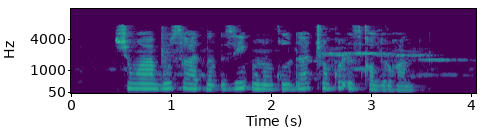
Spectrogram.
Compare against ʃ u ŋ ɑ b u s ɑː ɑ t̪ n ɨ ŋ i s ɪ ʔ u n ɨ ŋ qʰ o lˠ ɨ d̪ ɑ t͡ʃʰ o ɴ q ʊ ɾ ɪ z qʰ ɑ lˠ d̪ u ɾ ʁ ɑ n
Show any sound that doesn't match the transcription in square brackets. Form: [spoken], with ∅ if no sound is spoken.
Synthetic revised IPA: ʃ u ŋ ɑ b u s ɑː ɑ t̪ n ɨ ŋ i [z] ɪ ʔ u n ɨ ŋ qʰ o lˠ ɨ d̪ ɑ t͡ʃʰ o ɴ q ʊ ɾ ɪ z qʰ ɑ lˠ d̪ u ɾ ʁ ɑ n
